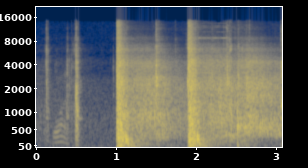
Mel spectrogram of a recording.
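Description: Shotgun blasts ring out loudly outdoors.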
